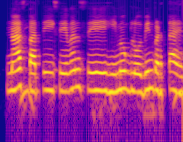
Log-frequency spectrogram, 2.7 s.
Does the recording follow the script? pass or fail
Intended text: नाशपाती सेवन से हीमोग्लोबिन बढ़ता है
pass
